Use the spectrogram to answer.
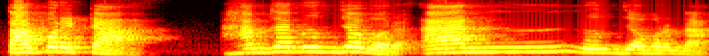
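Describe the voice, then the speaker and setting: A man teaching Quran recitation rules, spelling out each letter and vowel mark and then drawing the words out slowly in a chanted style, asking the listener to repeat. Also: sits high, lively intonation, fairly bright tone. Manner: asks the listener to repeat after him. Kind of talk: step-by-step tajweed lesson.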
